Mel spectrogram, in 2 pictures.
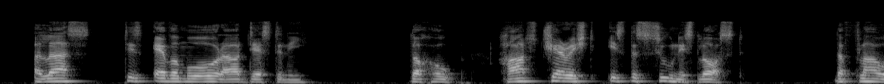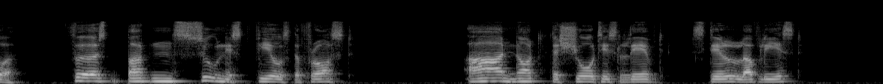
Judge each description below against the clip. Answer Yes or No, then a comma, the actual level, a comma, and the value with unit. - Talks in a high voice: No, low, 130 Hz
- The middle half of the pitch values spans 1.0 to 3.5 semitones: Yes, average, 2.8 semitones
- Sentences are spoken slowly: Yes, slow, 95 wpm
